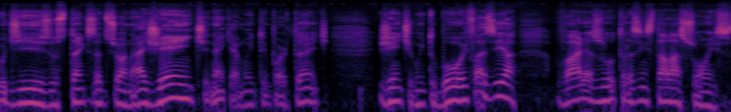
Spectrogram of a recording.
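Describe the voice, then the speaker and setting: Lively intonation marks this man's medium-pitched voice. He's somewhat breathy and keeps a moderate pace. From interior of São Paulo state, Brazil. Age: 60s. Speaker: entrepreneur, electrical engineer. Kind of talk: podcast interview. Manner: hesitant fillers.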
